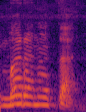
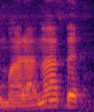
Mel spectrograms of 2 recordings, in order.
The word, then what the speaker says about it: Maranata: E Maranatá, como dizemos nós católicos, ou Maranata, como dizem os evangélicos ou protestantes. Não importa a pronúncia, vem do dialeto de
